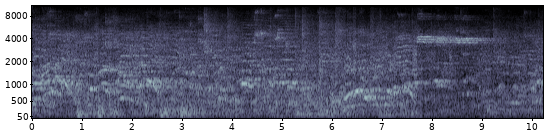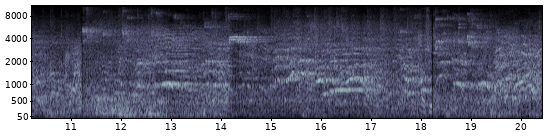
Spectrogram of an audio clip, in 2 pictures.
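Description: A basketball is dribbled on a hardwood gym floor while sneakers squeak in short bursts, all echoing in a large gym, with voices calling out.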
